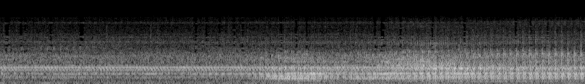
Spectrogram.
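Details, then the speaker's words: Smithy lathe/mill/drill combo, first pass on a 1¼-inch workpiece at about 600 RPM, possibly too slow: steady cutting hum, then about three seconds in a louder, rough mid-pitched ringing sets in and holds. Tool chatter during the cut, cause unknown. "in all right we started to get some chatter there couldn't tell you why"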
